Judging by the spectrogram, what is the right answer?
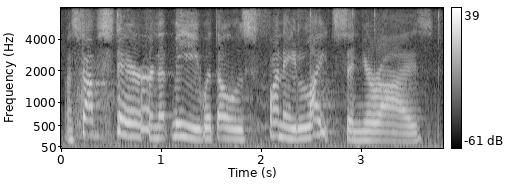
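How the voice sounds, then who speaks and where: An actress playing a feisty, fretful frail old American spinster who scolds in folksy, indignant style in a live radio drama. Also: female voice, a little high, lively intonation, a little slow. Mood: indignant, scolding. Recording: noisy amateur off-air radio recording from 1984.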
